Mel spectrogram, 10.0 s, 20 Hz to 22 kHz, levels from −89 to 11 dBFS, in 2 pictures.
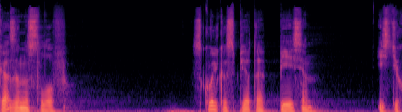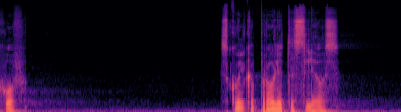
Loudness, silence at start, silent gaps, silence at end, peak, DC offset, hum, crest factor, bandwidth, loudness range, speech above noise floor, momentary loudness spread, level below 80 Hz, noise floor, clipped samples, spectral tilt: -22 LUFS; 0 s; none; 0.7 s; -4 dBFS; under 0.1%; none; 22 dB; 17.5 kHz; 7 LU; 35 dB; 16 LU; -34 dBFS; -55 dBFS; under 0.1%; -5.5 dB/octave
